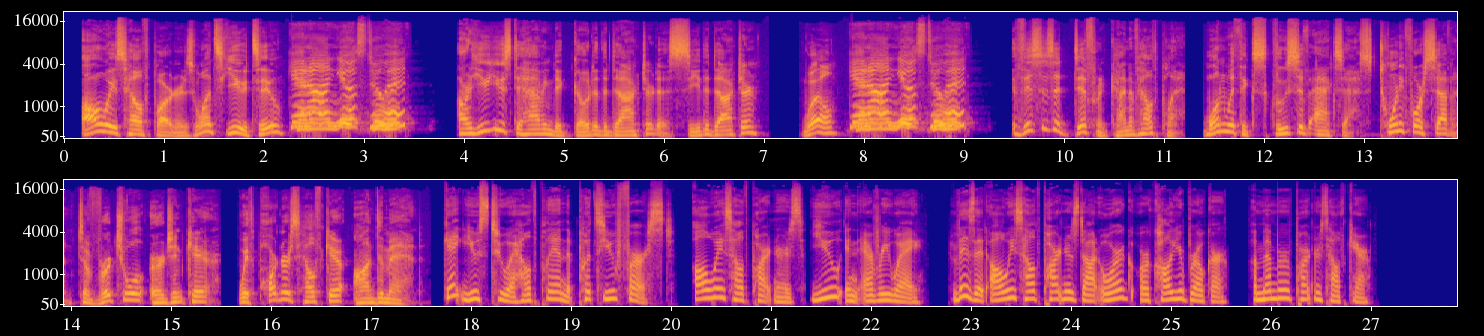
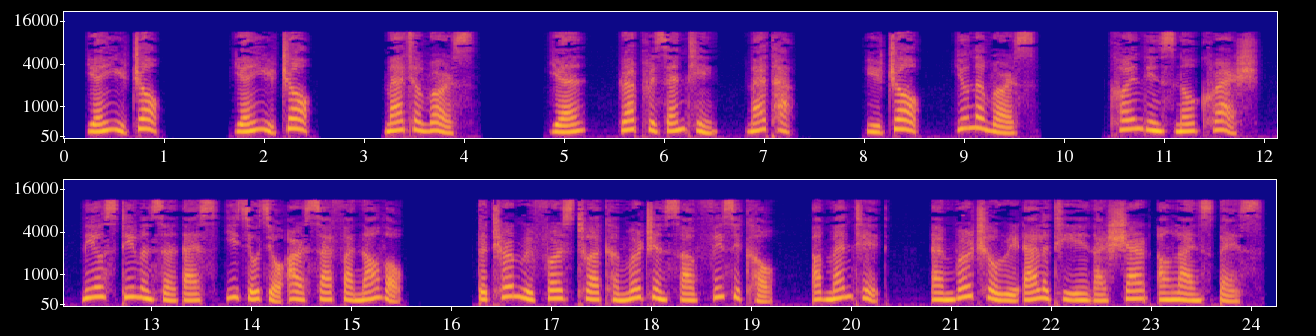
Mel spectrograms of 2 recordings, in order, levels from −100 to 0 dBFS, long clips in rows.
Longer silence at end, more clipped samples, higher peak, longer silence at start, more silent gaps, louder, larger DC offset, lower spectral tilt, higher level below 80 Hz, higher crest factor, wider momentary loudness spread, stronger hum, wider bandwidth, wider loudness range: first, 0.9 s vs 0.2 s; neither; about the same, -6 dBFS vs -4 dBFS; about the same, 0.15 s vs 0.25 s; second, none vs 1.12-1.60 s, 2.64-3.11 s, 4.28-4.75 s, 7.45-7.92 s, 9.87-10.34 s, 15.67-16.14 s; about the same, -19 LUFS vs -20 LUFS; neither; second, -3.5 dB/octave vs -5 dB/octave; about the same, -56 dBFS vs -60 dBFS; about the same, 14 dB vs 16 dB; about the same, 8 LU vs 8 LU; neither; first, over 20 kHz vs 12 kHz; about the same, 4 LU vs 2 LU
